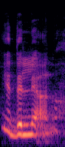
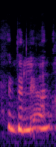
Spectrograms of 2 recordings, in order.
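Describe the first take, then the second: First: Despairing moan. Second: يدلي أنا broken by a nervous laugh. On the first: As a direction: groan يدلي أنا in defeat. يائسة بعد انكشاف كذبها. (تأوّه يائس منخفض) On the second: تكرّرها ضاحكة من توترها. (ضحكة متوترة) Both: Acted.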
